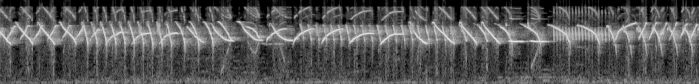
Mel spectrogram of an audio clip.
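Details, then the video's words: Young canary pouring out a continuous high song of quick repeated whistled loops and rapid trills, slightly varied in pitch. "KENARI PAUD BAKAL NYAUT 2 IN 1 | CANARY SINGING"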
